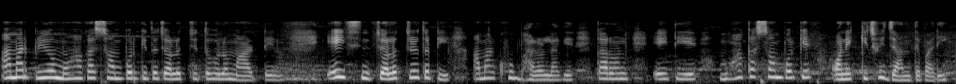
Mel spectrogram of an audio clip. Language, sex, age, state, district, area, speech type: Bengali, female, 30-45, West Bengal, Paschim Medinipur, rural, spontaneous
